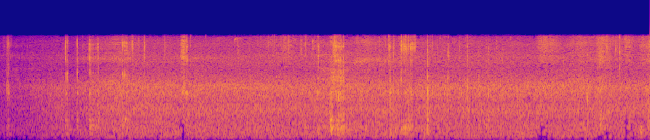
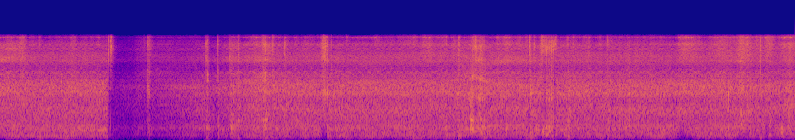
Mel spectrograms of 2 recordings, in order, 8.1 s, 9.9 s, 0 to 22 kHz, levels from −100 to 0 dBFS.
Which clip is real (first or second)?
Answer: first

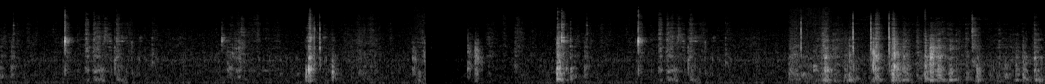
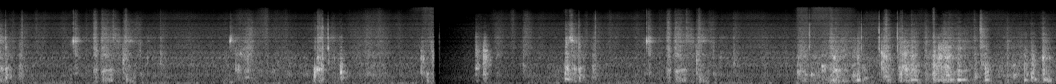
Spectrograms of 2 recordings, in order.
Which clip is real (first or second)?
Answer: first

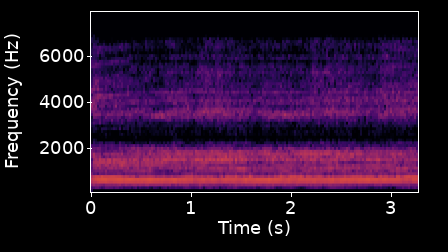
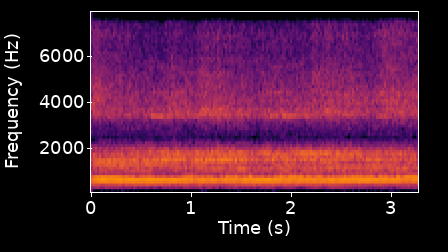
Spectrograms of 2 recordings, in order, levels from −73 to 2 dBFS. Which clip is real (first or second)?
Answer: second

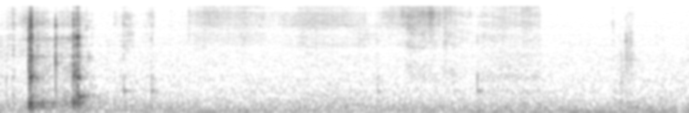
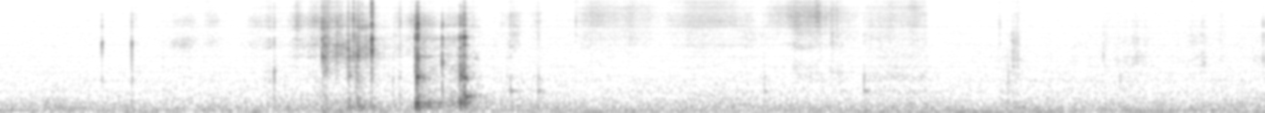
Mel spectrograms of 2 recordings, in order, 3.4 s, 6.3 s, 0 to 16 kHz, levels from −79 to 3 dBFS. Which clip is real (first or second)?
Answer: first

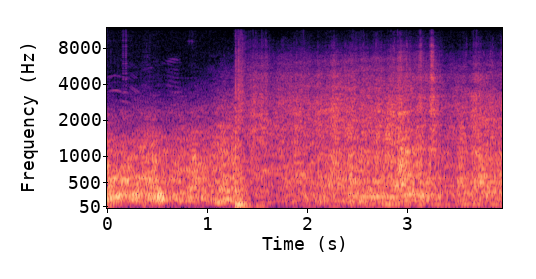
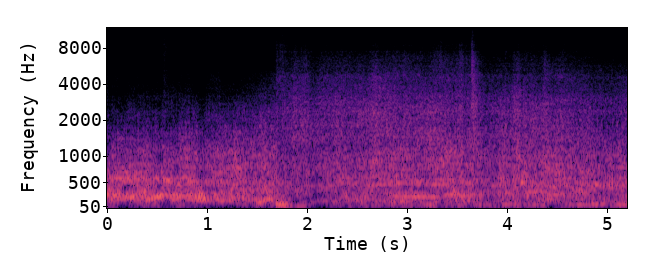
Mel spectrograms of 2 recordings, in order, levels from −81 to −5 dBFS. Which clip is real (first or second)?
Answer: first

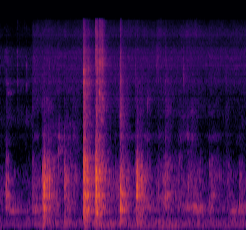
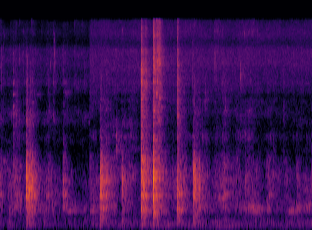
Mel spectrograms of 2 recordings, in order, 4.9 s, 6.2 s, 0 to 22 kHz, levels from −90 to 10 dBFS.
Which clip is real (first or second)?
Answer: second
